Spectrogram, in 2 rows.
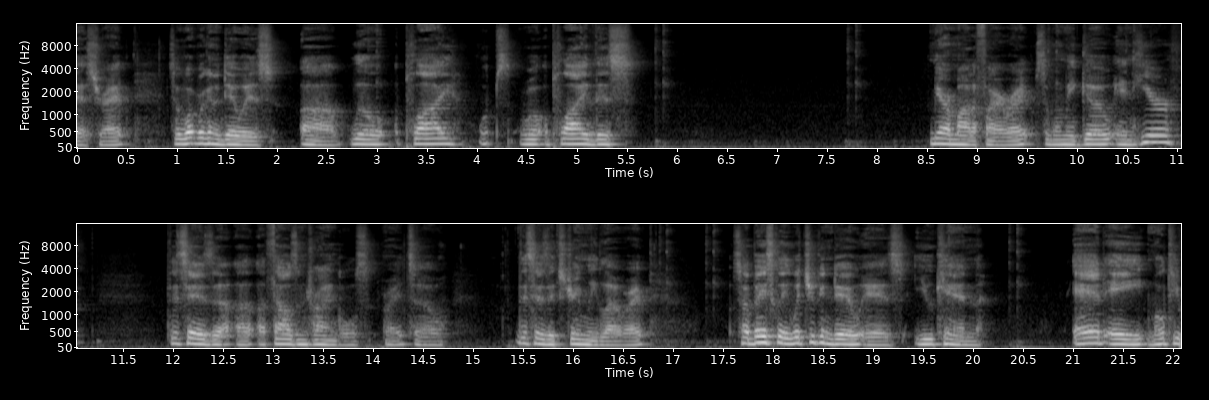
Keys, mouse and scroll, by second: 2.9 click, 3.0 click, 5.8 click, 5.9 click, 7.7 click, 7.8 click, 9.7 click, 9.8 click, 10.5 click, 10.6 click, 13.9 a, 15.8 click, 15.8 click, 16.9 click, 16.9 click, 17.3 click, 17.4 double click, 20.4 click, 20.5 click.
